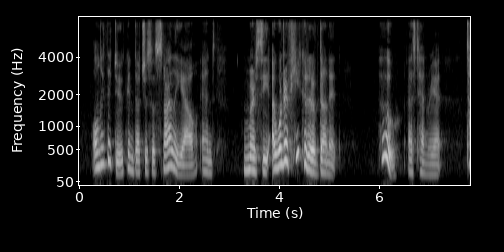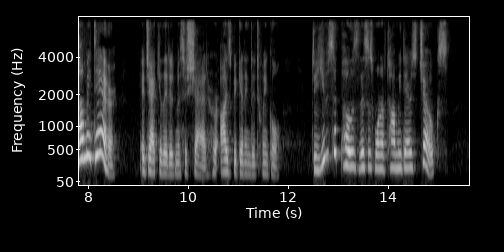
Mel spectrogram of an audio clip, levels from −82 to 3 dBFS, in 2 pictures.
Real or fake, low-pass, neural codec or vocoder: real; 7.2 kHz; none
